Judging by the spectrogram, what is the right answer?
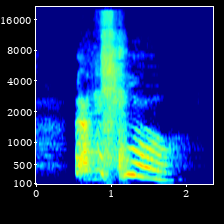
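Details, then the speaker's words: Man in chhinkni-induced sneezing fits, nose burning badly: a quiet in-breath, then one forceful explosive sneeze with a voiced trailing exhale, helped out by talking; induced sneeze. "Oh, it burns so bad. Wow. Talking actually helped that sneeze come out right there."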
